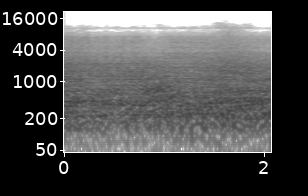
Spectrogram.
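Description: NASCAR race trucks' engines running on track, heard as a steady, even drone through the TV broadcast audio.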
